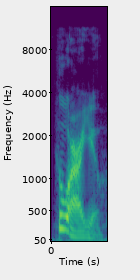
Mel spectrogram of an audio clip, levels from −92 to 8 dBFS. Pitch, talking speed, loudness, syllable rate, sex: 120 Hz, 280 wpm, -16 LUFS, 8.7 syllables/s, male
